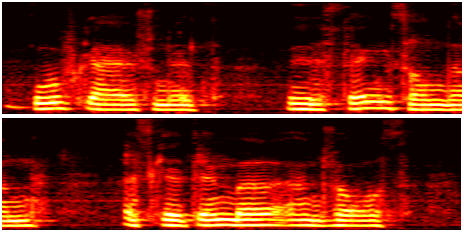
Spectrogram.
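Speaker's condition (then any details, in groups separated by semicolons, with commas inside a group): ALS; diagnosed at age 43, handwriting failed early, uses computer aids with mouse; about nine years since diagnosis, lung volume declining with disease; reduced air makes talking effortful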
